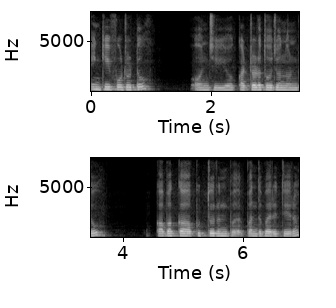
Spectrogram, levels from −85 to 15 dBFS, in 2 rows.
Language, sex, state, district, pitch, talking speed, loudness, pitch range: Tulu, female, Karnataka, Dakshina Kannada, 200 Hz, 85 wpm, -18 LUFS, 190-220 Hz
